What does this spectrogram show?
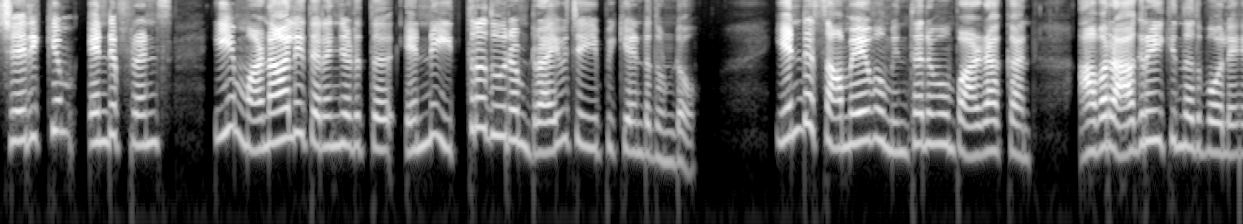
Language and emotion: Malayalam, angry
